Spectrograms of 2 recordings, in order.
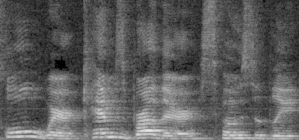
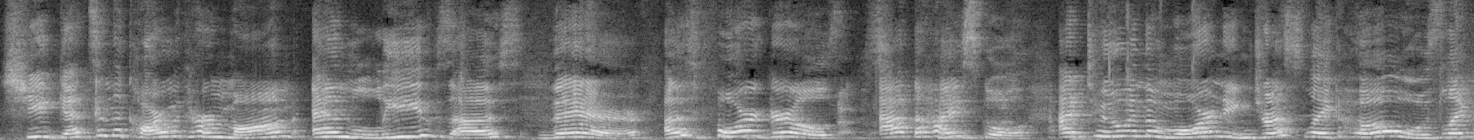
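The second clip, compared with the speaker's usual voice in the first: higher, louder and slow, spelling out the outrage; indignant disbelief; 5 semitones higher, 4 dB louder, slower than usual. Real, not acted. Telling viewers how Kim left them, in higher, louder, slow outrage. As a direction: still fuming as she tells her friends. Outraged retelling of being abandoned.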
